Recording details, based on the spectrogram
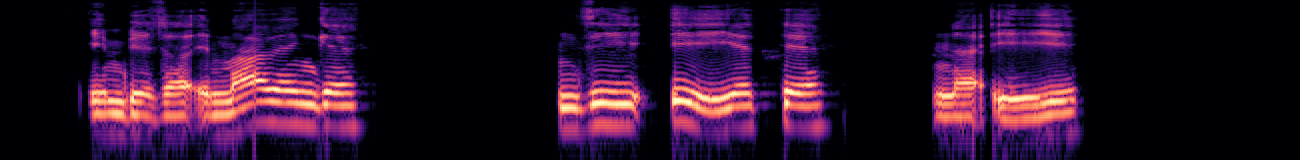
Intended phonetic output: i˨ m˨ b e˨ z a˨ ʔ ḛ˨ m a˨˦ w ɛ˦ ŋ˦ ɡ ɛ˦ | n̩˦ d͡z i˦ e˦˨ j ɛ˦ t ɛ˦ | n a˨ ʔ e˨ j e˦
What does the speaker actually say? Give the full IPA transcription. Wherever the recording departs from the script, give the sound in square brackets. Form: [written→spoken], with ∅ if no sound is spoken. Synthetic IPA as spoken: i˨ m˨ b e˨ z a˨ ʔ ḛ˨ m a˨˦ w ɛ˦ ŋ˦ ɡ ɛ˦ | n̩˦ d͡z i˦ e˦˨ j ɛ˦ t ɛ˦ | n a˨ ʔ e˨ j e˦

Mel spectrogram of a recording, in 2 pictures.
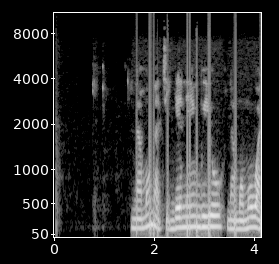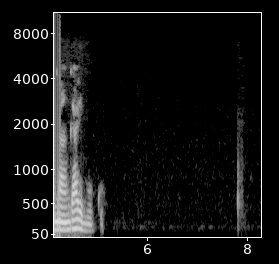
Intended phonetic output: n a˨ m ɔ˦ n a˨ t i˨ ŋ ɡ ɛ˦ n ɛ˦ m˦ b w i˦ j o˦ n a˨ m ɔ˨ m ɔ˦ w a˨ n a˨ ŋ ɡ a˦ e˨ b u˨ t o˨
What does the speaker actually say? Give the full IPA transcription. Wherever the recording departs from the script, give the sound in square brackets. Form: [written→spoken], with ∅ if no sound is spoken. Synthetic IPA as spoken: n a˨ m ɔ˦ n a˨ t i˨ ŋ ɡ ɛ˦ n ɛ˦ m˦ b w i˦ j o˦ n a˨ m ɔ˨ m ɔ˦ w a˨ n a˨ ŋ ɡ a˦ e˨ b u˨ [t→k] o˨

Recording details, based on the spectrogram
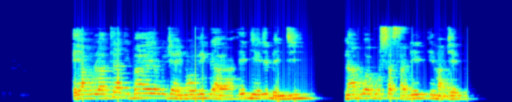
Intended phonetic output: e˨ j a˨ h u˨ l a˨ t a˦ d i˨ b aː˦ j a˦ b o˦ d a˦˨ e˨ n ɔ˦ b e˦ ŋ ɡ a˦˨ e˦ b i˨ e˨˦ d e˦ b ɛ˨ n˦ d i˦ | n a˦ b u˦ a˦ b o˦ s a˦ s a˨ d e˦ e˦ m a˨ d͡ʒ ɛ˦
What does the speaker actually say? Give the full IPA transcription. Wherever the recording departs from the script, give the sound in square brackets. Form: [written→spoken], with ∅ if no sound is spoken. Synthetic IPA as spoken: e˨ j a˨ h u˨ l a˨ t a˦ d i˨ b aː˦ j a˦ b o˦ [d→d͡ʒ] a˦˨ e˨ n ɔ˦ [b→v] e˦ ŋ ɡ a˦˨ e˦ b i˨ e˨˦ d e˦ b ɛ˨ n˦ d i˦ | n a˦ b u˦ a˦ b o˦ s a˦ s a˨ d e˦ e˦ m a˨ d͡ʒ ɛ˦

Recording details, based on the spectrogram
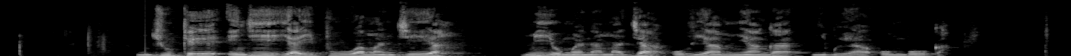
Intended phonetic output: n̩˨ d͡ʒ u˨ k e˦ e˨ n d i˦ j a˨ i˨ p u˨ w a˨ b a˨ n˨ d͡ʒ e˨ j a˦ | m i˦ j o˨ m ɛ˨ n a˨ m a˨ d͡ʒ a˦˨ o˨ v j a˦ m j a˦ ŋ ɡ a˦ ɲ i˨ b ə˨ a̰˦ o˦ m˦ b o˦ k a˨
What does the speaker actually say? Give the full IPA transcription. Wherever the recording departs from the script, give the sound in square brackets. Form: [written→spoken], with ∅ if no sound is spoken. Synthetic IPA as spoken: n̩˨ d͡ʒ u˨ k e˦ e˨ n d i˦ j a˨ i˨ p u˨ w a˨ [b→m] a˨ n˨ d͡ʒ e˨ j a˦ | m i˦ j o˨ m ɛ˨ n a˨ m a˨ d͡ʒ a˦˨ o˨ v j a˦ m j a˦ ŋ ɡ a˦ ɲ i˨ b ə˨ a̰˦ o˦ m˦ b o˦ k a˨

